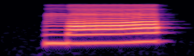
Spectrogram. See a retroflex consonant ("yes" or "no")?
no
